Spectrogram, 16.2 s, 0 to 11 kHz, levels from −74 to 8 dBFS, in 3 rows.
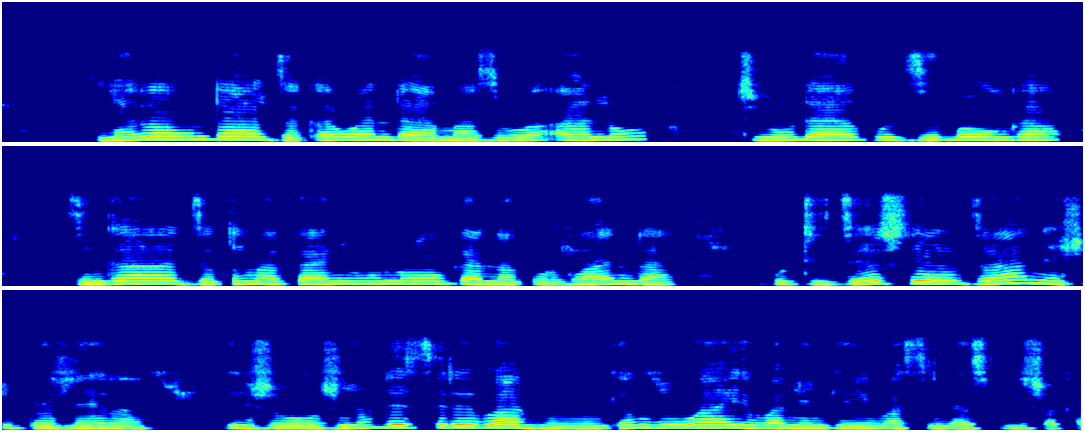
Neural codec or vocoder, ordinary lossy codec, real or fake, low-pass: codec, 16 kHz, 4.8 kbps, FACodec; MP3, 96 kbps; fake; 7.2 kHz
